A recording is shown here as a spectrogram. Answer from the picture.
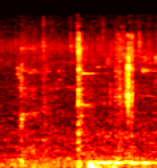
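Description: Faint footsteps on a concrete sidewalk, a few soft ticks spaced about a second apart, with a low steady hum coming in about halfway through.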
